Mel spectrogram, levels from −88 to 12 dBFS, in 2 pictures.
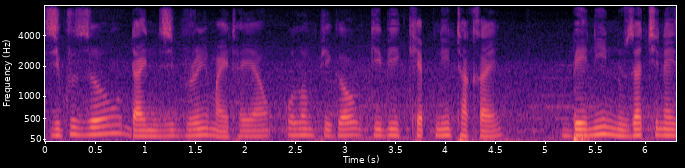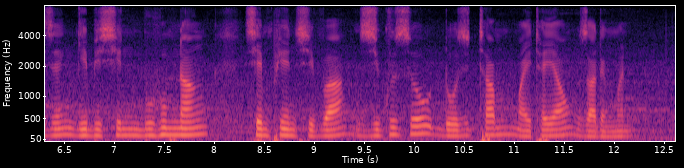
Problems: none marked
